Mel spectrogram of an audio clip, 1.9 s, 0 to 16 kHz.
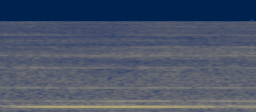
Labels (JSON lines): {"label": "anthrophony, boat engine", "recorder": "SoundTrap 500"}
